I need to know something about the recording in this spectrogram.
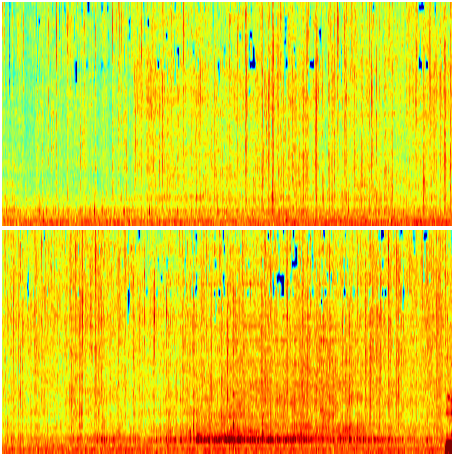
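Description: A tortilla frying in butter in a hot stainless steel pan: a steady sizzle with fine crackling, getting a little louder after about ten seconds.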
